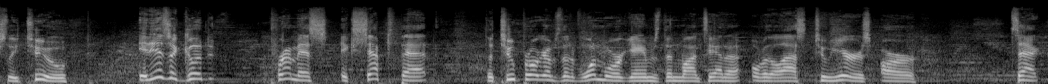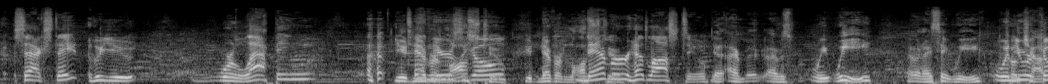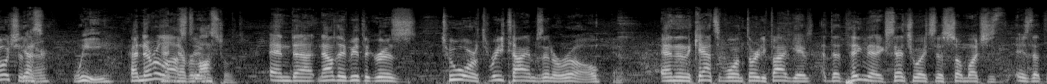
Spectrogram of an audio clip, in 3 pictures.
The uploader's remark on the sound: live from the Rockin R Bar in downtown Bozeman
